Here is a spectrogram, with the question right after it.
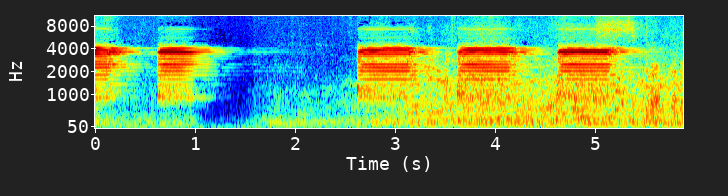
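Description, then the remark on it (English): A loud building fire alarm blares in repeated harsh electronic bursts during a seminar hosted by the Long Now Foundation, pausing briefly between tones, with faint room noise and murmuring voices underneath. “This event was cut a little short by a fire alarm in the building.”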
